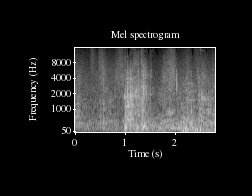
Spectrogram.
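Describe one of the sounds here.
A wooden door opens with a click of its handle.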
